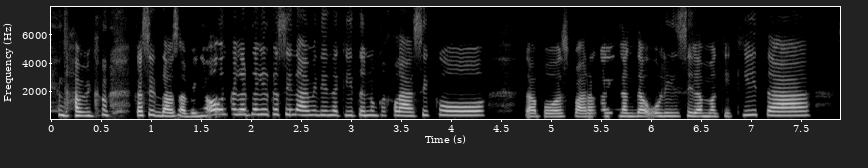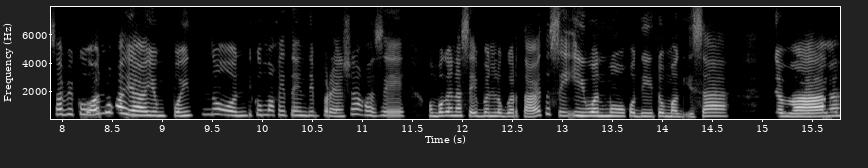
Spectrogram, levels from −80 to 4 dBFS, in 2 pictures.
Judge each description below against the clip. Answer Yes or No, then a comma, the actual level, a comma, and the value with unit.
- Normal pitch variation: Yes, average, 4.5 semitones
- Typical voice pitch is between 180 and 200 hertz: No, very high, 270 Hz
